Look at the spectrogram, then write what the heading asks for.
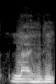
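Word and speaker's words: Lahiri: Book किसकी है, जुल्पा लाहिरी की। ओके, लाहिरी कह लीजिए या लहरी कहिए, जो भी है, क्योंकि नाम में थोड़ा सा प्रोनाउंसिएशन में डिफरेंस रहता है, वो रीजनल लैंग्वेज पे भी, रीजनल बेस पे भी डिफरेंस रहता है।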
